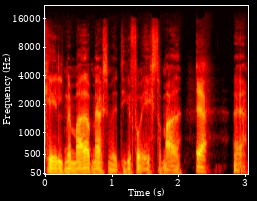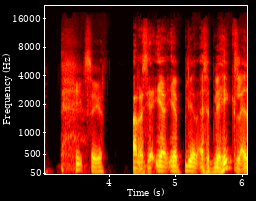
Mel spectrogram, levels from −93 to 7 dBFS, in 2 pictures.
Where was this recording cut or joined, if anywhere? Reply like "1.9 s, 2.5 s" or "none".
none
